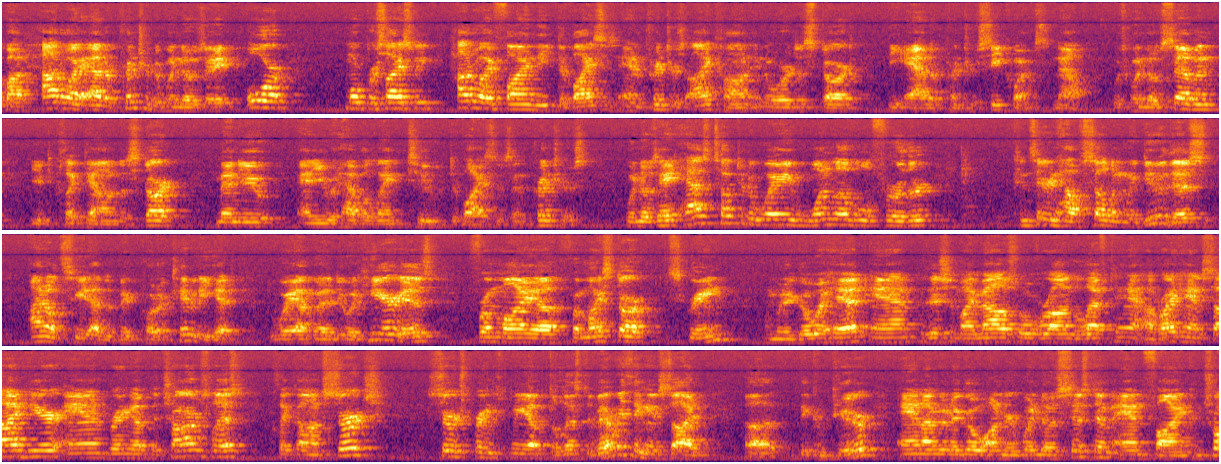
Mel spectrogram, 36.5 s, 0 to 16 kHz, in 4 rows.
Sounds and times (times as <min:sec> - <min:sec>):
Speech: 0:00.0 - 0:36.5.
